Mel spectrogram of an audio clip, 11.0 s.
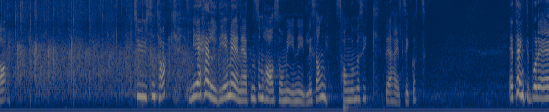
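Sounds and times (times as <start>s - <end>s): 
speech: 0.0s - 0.3s, 2.7s - 8.6s, 10.2s - 10.9s
audience applause: 0.0s - 4.7s.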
